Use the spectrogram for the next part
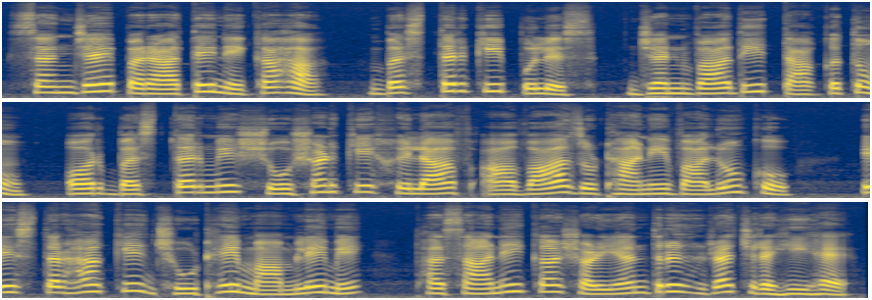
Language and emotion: Hindi, neutral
